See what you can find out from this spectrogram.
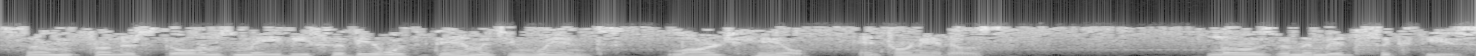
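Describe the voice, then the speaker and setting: A man announcing a scripted weather alert bulletin over the radio in a measured, formal, synthetic-sounding delivery. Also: medium pitch. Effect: radio transmission. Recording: tinny, noisy weather radio broadcast.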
